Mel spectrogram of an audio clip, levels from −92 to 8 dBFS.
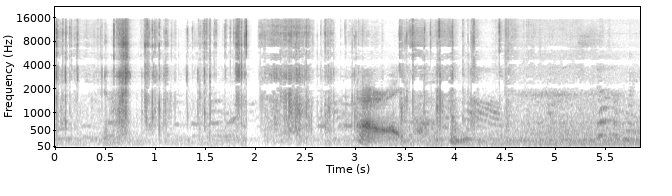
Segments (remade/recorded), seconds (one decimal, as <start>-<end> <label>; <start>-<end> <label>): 0.0-0.4 recorded; 0.4-0.9 remade; 0.9-5.9 recorded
